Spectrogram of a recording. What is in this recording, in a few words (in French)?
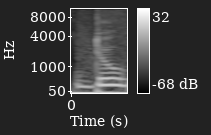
"doux", French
